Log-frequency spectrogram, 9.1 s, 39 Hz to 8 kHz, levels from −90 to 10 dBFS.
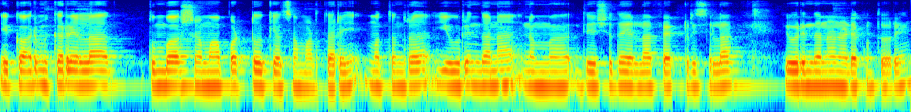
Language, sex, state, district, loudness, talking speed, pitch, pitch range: Kannada, male, Karnataka, Belgaum, -16 LUFS, 125 wpm, 135 Hz, 130-140 Hz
